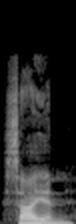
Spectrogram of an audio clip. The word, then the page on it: scion: sáiən; サイエン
